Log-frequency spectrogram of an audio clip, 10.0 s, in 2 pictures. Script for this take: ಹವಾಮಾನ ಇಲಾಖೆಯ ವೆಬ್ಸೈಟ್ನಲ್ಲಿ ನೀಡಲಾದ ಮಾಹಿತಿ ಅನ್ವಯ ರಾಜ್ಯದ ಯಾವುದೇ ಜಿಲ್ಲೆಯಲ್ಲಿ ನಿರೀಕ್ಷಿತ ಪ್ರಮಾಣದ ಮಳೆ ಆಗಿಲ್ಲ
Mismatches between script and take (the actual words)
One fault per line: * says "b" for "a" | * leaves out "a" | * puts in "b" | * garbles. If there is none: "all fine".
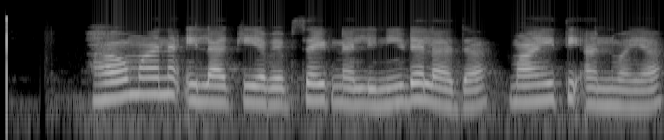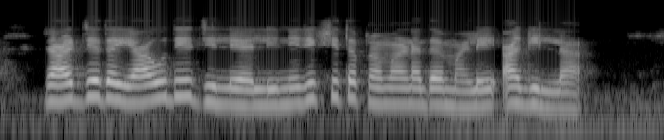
all fine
